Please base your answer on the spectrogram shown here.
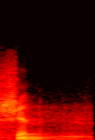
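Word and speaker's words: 心: In Chinese, mind is um this word pronounced shin and shin is here.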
